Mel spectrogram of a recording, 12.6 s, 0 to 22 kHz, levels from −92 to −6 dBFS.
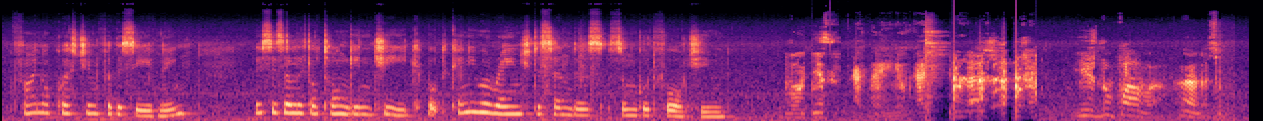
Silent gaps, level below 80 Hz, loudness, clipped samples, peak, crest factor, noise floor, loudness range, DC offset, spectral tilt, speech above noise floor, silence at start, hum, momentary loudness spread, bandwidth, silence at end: none; -50 dBFS; -17 LUFS; under 0.1%; 0 dBFS; 20 dB; -42 dBFS; 3 LU; under 0.1%; -2 dB/octave; 23 dB; 0.1 s; none; 12 LU; 19 kHz; 0.3 s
